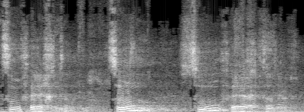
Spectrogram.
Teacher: Quen pode decir U, zu, non é U, é un U. U moi tenso, moi pechado, moi tenso. E longo.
